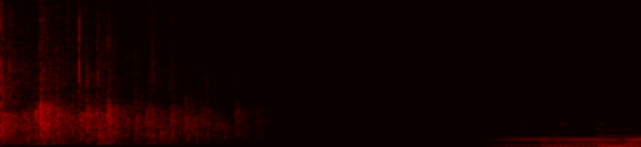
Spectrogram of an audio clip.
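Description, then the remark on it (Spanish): An audience at New Generation Church applauds the Lord in a dense, steady wash of clapping that fades out over about two seconds. After a brief silence, sustained keyboard chords begin playing. “De un aplauso al Señor, give the Lord an offering, amen.”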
